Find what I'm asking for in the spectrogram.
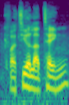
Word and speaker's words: Quartier Lateng: Und dann aber in der kölschen Aussprache quasi, Quartier Lateng, daraus geworden, weil es ähnlich wie das Quartier Latin in der Uni liegt, ne?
